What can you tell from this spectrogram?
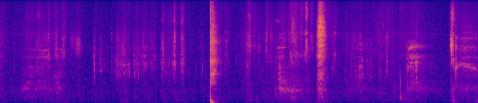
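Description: Hard plastic parts of a Hasbro Tatooine Skiff toy being handled and pressed onto ball joints: rustling and scattered clicks, with one sharp click about four seconds in.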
